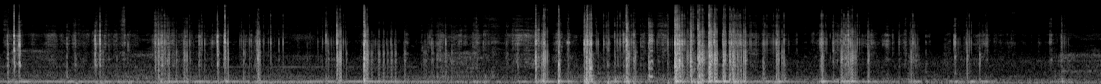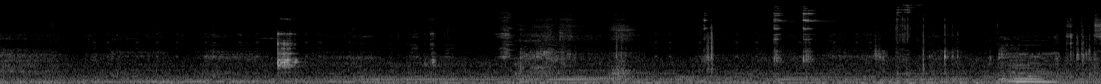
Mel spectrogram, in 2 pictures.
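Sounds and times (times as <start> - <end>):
steady low hum: 0.0 - 22.0
metal tools clinking and scraping: 13.6 - 14.1, 18.0 - 20.6.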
